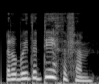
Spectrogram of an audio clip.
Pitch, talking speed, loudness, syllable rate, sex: 240 Hz, 360 wpm, -15 LUFS, 7.1 syllables/s, female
